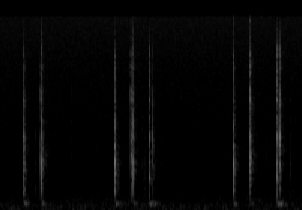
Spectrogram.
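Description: Fingernails tap eight times on the plastic surface of a black plastic power bank standing upright, in groups of two, three and three. Each tap is a short, dry click with a faint low body and a bright edge. The sound dies out almost at once against a quiet background.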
